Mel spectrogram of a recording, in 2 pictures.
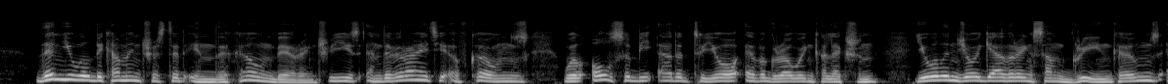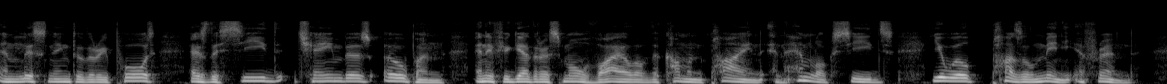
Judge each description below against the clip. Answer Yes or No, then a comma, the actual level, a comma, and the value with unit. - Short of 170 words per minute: Yes, average, 155 wpm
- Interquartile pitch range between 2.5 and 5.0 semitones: No, wide, 5.4 semitones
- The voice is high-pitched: No, medium, 140 Hz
